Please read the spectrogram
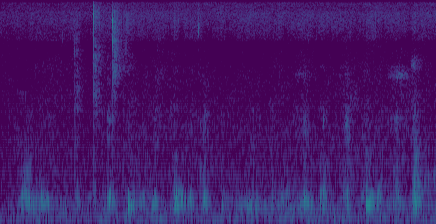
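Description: Near silence with faint chewing of a mouthful of chicken burger, and a couple of soft clicks about a second in.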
